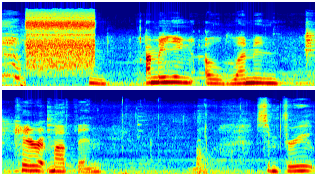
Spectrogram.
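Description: A young woman talks close up.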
